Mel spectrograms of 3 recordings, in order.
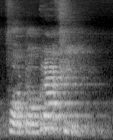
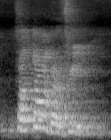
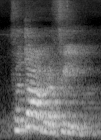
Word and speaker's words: photography: without the stress and the stress also on the second syllable top so the correct pronunciation is photography photography look at the language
